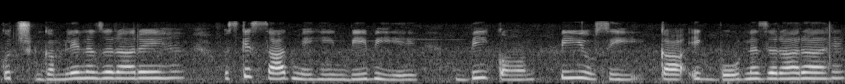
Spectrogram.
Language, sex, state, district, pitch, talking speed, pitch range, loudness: Hindi, female, Chandigarh, Chandigarh, 265 Hz, 150 wpm, 235-285 Hz, -16 LUFS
